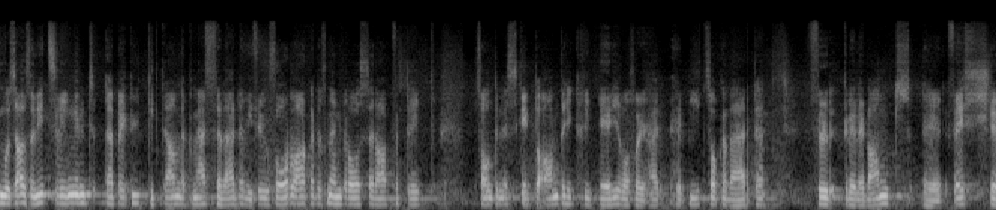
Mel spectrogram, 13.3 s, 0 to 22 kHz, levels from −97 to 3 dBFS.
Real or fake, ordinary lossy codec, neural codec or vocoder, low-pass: fake; none; codec, 44.1 kHz, 2.6 kbps, DAC; 14.4 kHz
